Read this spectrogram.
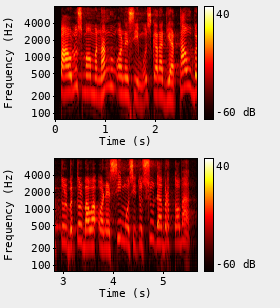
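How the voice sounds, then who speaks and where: A man's voice: extremely high pitch, fairly quick, fairly bright tone. A male pastor preaching a sermon, emphatic and repeatedly addressing the congregation. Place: large church hall. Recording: long church hall reverb.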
